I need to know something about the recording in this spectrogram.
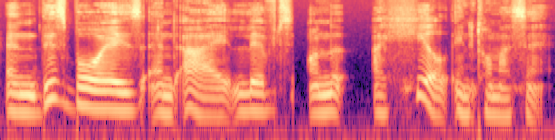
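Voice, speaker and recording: A man's voice: medium pitch, dark tone, dry recording. Earnest man, dry close sound. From Nigeria. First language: Yoruba. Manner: earnest, measured storyteller. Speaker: interview guest. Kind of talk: personal storytelling in an interview.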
